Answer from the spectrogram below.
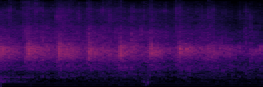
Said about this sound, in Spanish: Dele otro aplauso fuerte.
